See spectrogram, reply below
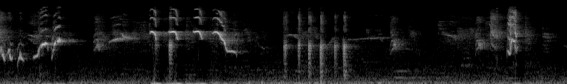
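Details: Magpie-robin singing sharp material drawn from small birds, used to stir up other magpie-robins: clear whistled slurs, a run of bright repeated notes, then scratchy chattering bursts and a final squeaky phrase over quiet background.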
